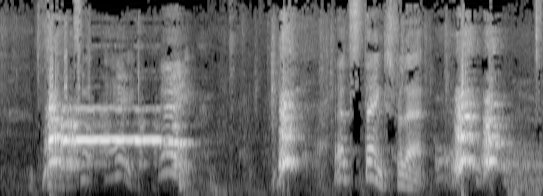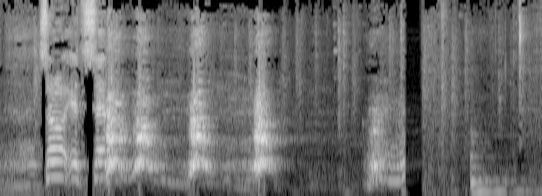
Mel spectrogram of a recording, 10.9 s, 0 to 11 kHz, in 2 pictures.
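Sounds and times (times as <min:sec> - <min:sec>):
dog barking: 0:00.4 - 0:00.8, 0:02.7 - 0:03.3, 0:04.5 - 0:05.2, 0:06.4 - 0:08.4, 0:09.1 - 0:09.5
speech: 0:03.4 - 0:04.6, 0:05.9 - 0:06.8.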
